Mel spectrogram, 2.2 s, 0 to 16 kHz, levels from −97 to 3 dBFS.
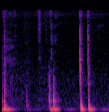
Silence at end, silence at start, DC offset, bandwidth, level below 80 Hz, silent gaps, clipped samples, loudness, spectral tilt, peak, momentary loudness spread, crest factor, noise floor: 0.25 s; 0.05 s; under 0.1%; 11.5 kHz; -62 dBFS; none; under 0.1%; -44 LUFS; -5.5 dB/octave; -14 dBFS; 20 LU; 30 dB; -66 dBFS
